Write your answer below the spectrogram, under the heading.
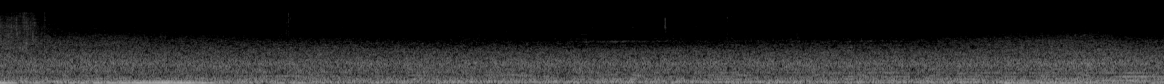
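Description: Steady outdoor background noise with a low rumble, strongest in the first two seconds.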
